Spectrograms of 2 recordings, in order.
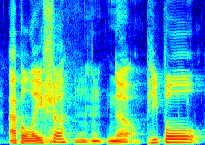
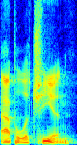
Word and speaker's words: Appalachia: And so the way that you say Appalachian is the way that we say it. So there's like a little more reinforcement over what is correct and what is incorrect. Well, there's also the school that everyone pronounces correctly, Appalachian State. So I don't know where between them saying Appalachian State and Appalachia, they get Appalachia. Appalachia. It's somehow like when you take away the state, Appalachian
